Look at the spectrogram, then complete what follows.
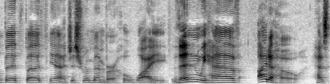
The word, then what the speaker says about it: Hawaii: It's our only island state, Hawaii. It has 3 syllables, stresses on that second syllable, Hawaii. And again, the spelling can throw off the pronunciation a little bit, but yeah, just remember, Hawaii.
